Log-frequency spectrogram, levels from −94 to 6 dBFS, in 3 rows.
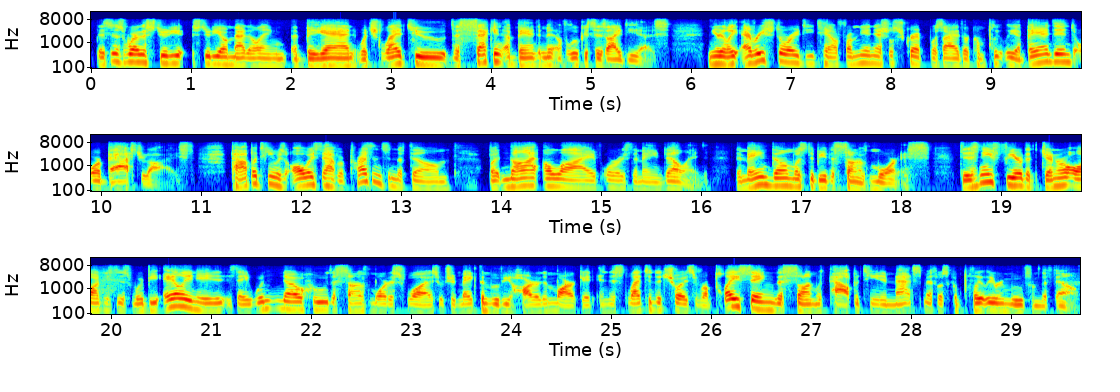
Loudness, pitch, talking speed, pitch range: -17 LUFS, 130 Hz, 215 wpm, 115-150 Hz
